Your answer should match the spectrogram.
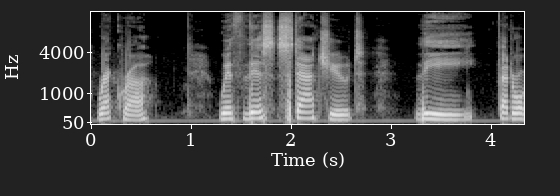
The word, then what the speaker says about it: RCRA: Congress adopted the Resource Conservation and Recovery Act, which is pronounced RCRA.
